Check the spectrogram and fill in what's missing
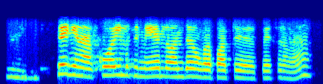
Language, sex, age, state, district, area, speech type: Tamil, female, 30-45, Tamil Nadu, Salem, rural, conversation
